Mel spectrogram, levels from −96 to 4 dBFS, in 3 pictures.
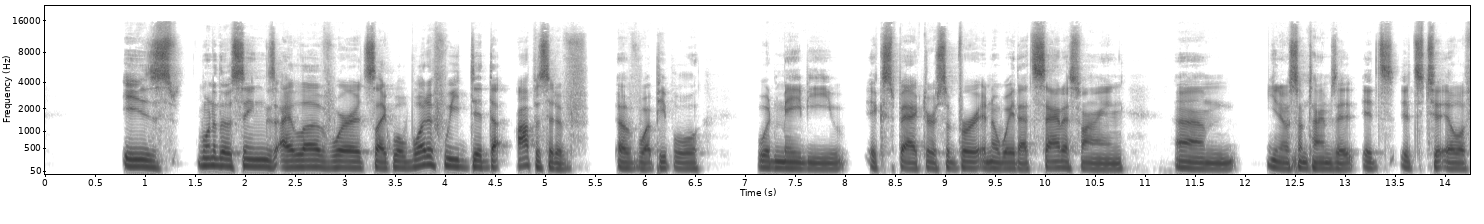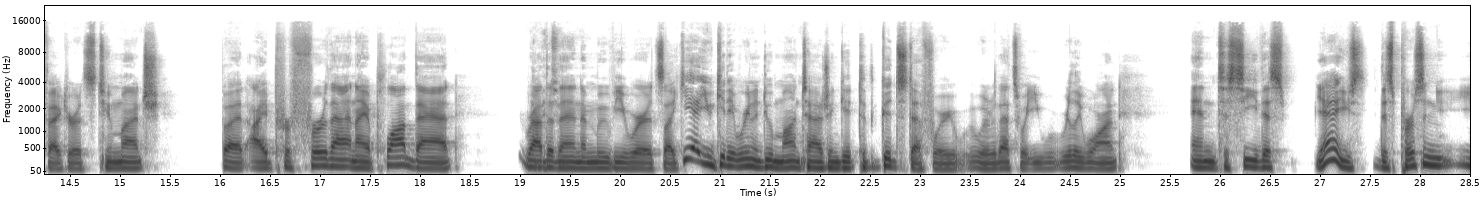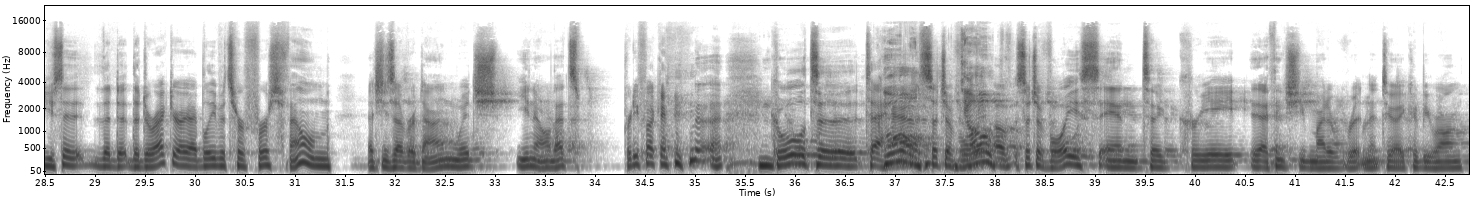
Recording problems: echo of what is said; noticeable; from 32 s on; 130 ms later, 15 dB below the speech

